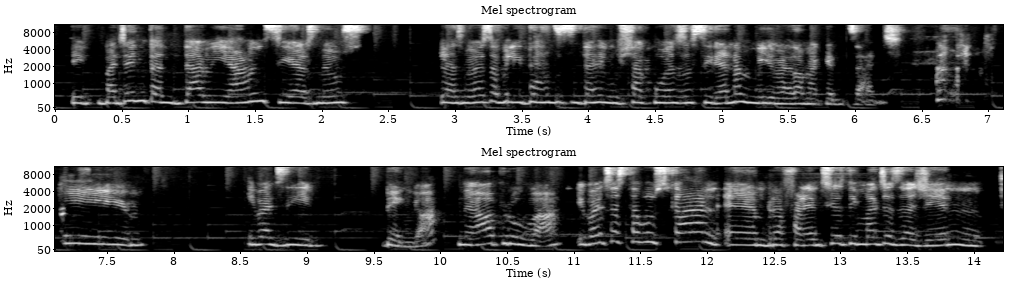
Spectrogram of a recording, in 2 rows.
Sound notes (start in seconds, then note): 6.5 laughs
